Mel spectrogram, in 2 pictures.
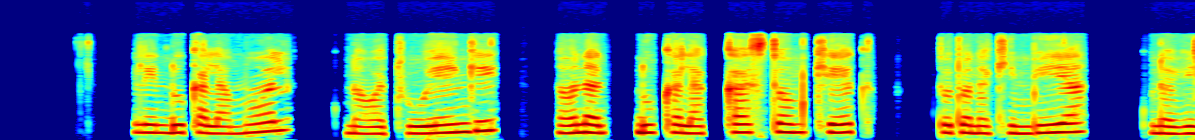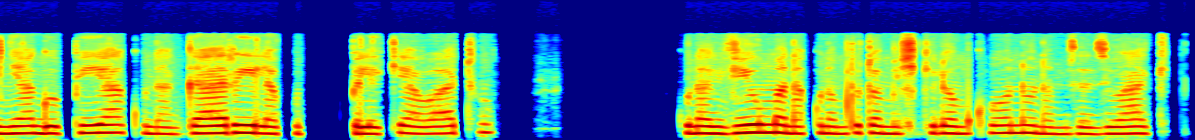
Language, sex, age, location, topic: Swahili, female, 18-24, Mombasa, government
